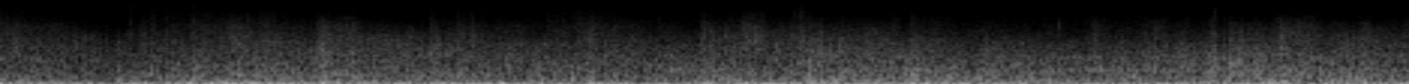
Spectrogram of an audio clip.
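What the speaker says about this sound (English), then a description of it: "I'll just hit them with some light artillery because that's what I've got." Light artillery firing in the World War I strategy game The Great War: Western Front, a continuous rumbling barrage of booms and bursts, loud and dense with no pauses.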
